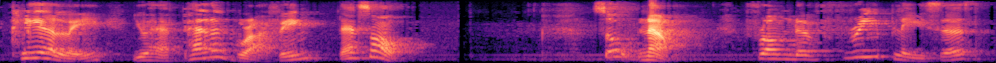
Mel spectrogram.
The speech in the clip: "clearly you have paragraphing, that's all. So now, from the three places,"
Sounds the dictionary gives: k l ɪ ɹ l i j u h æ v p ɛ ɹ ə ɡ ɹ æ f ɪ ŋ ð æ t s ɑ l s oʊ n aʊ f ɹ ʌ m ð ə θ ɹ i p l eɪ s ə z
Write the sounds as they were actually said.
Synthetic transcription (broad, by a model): k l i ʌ l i j u h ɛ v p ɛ l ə ɡ ɹ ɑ f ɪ ŋ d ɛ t s ɑ l s oʊ n aʊ f ɹ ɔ m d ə f ɹ i p l eɪ s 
